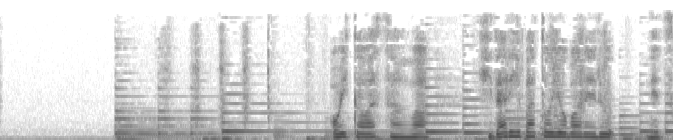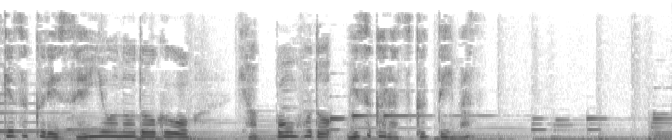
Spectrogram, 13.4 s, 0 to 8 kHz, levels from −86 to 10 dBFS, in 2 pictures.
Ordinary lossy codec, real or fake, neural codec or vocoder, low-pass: MP3, 32 kbps; real; none; 7.2 kHz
